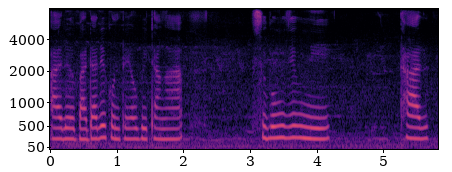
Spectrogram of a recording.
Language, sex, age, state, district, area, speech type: Bodo, female, 18-30, Assam, Baksa, rural, spontaneous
